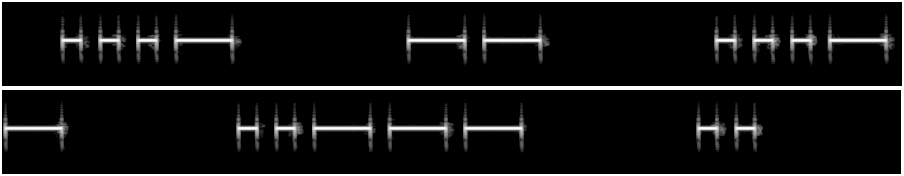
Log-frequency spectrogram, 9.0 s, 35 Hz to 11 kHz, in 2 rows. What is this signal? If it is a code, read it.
Morse code, heard as a keyed tone, about 13 wpm, spaced as for 7 wpm, 800 Hz. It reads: VM32I
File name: LEZIONI / 9 28 ws 12wpm 3354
